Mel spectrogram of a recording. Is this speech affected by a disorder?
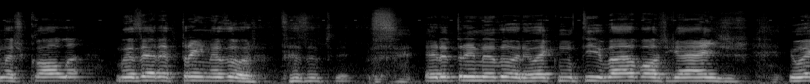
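Yes: cerebral palsy; uses a wheelchair.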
